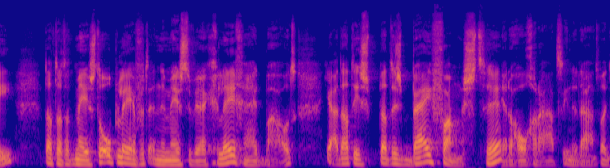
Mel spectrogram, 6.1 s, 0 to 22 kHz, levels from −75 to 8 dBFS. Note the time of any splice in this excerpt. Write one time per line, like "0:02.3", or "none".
0:05.0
